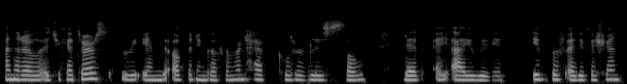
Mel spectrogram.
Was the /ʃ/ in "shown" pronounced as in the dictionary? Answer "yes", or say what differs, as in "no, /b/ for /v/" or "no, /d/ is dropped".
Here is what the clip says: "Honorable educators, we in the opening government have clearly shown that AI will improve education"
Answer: no, /s/ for /ʃ/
